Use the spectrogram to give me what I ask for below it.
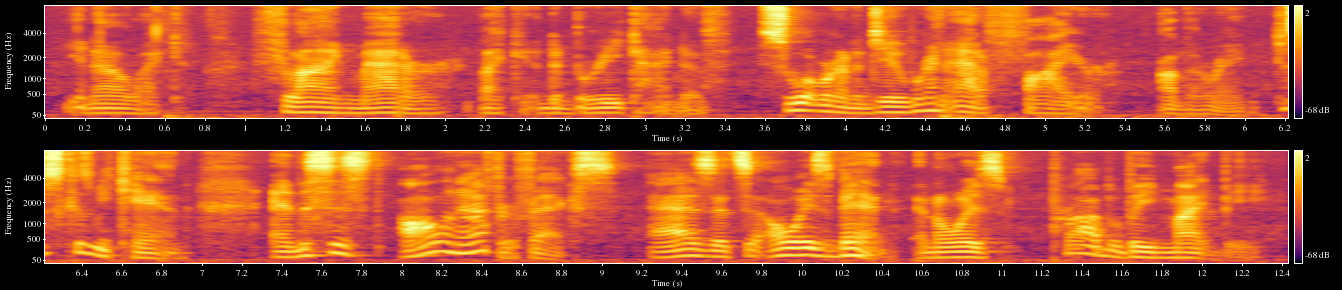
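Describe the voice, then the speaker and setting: A young man hosting a casual software tutorial, laid-back and jokey, often correcting himself as he works along. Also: fairly low pitch, animated, moderate pace, slight background noise. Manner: laid-back, jokey, self-correcting, talks while working. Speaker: tutorial host.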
